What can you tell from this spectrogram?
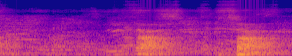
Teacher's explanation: Sa itu di ujung lidah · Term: huruf sa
